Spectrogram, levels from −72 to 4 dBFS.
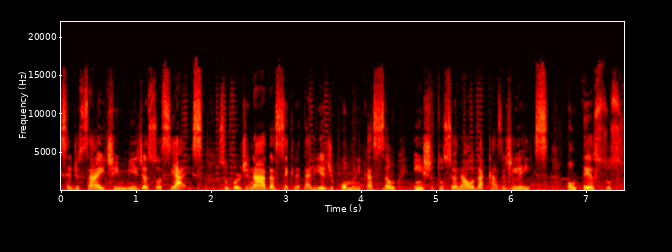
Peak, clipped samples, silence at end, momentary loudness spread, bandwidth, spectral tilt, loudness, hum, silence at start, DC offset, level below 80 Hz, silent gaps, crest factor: -2 dBFS; under 0.1%; 0 s; 7 LU; 17.5 kHz; -2.5 dB/octave; -24 LUFS; none; 0 s; under 0.1%; -52 dBFS; none; 24 dB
